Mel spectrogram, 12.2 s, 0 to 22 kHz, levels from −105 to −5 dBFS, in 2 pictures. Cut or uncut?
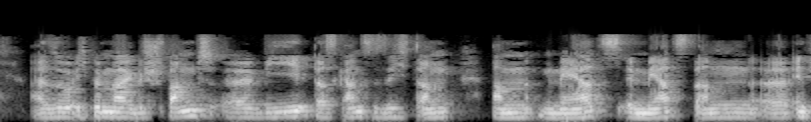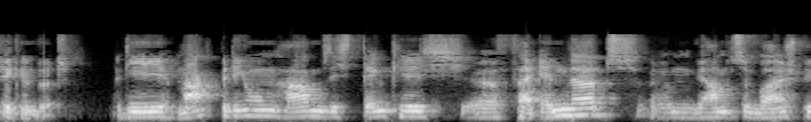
cut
